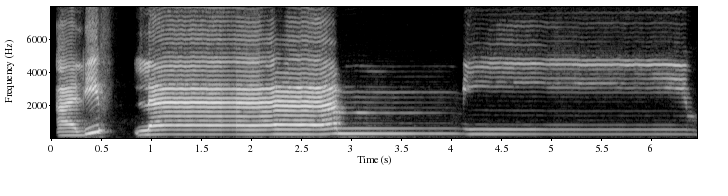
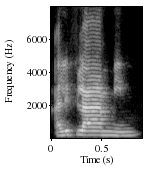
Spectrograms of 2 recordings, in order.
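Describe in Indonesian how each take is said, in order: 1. Lam dan mim dibaca panjang. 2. Lam dan mim dibaca pendek. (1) "harus enam harokat, harus panjang" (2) "salah juga"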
